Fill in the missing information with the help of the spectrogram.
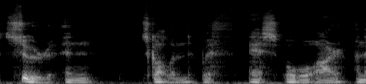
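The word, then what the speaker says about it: sur: S-O-O-R. The pronunciation's a bit, it feels wrong for me as I'm used to the Swedish, which is Soor, which is S-U-R, which is a real emphasis on that U, you know.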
